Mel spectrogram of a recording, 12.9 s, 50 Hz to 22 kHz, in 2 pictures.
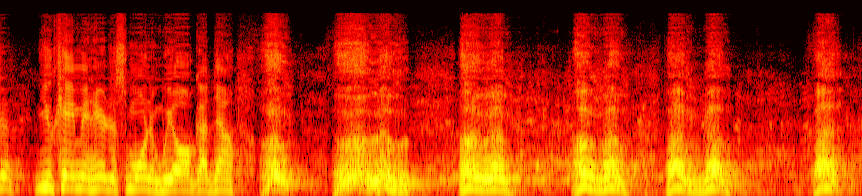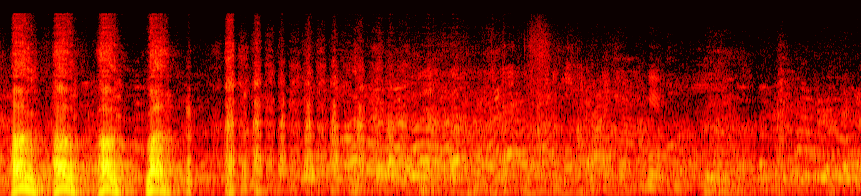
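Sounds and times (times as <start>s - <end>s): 
speech: 0.0s - 8.5s
person imitating a barking dog: 2.0s - 8.0s
laughter: 2.0s - 12.9s.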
